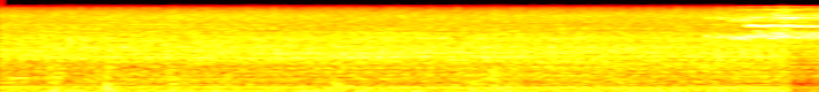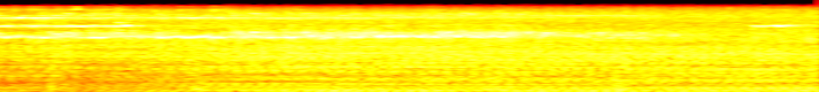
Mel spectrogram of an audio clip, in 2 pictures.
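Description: Blue passenger coaches of a diesel-hauled train rolling past with a steady rumble, then from about three and a half seconds in a high-pitched wheel squeal sets in as the train slows into the station.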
